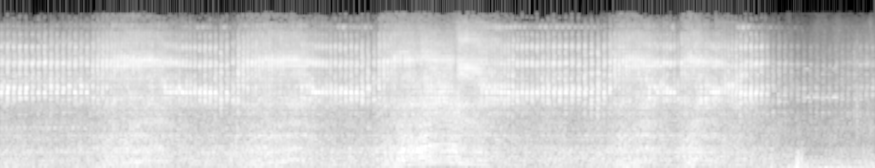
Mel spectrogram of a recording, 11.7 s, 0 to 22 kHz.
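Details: Acura 3.5 RL: sharp, rapid metallic ticking that quickens and swells with light revs, seemingly from the rear of the engine. It has worsened over time; owner suspects a spun rod bearing, unconfirmed.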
